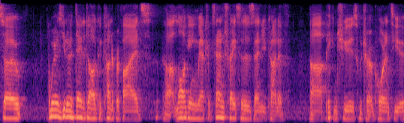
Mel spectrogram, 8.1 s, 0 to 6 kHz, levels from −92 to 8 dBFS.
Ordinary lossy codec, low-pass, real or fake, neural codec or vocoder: AAC, 48 kbps; 5.4 kHz; real; none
